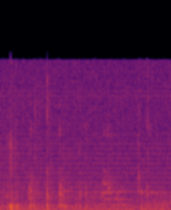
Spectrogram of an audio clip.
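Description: Faint, soft wet plops and scattered light taps as cooked strawberry pulp and syrup are poured from a saucepan into a metal mesh strainer over a bowl.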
